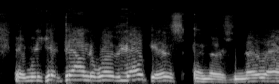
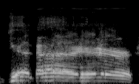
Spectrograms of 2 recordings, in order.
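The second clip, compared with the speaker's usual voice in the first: drawn-out, slurred creature holler; mock monster roar at talking volume; imitated monstrous yell; slower than usual. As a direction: stretch the words into one long monster cry. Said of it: "yelling the most monstrous sound".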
